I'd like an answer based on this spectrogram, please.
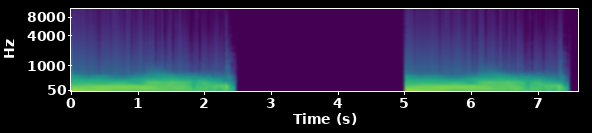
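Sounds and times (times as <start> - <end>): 
acid bass lounge music at 96 BPM: 0.0 - 2.5, 5.0 - 7.5.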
